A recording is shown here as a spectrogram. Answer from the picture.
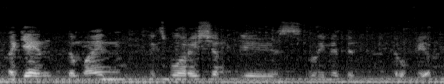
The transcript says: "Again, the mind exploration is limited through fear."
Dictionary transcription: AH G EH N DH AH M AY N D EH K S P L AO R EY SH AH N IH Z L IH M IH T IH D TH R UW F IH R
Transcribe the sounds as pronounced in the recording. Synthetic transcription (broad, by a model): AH G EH N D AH M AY N EH K S P L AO R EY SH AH N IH S L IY M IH T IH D T R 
